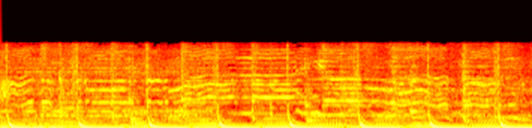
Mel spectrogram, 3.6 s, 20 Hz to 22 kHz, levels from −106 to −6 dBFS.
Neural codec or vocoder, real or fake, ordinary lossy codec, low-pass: none; real; none; 5.4 kHz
